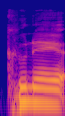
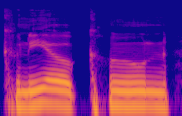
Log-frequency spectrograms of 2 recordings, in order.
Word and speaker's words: Kunio-kun: it is it is part of the the kunai ugh how do you say it kunio-kun series from Technos in Japan which I'm trying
